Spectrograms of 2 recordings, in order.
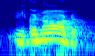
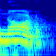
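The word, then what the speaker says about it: gnawed: something still जी नॉड गनॉड गनॉड still जी नॉड नॉड जी यहाँ पे silent होगा ना स्टिल नॉड अवे क्वाइटली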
